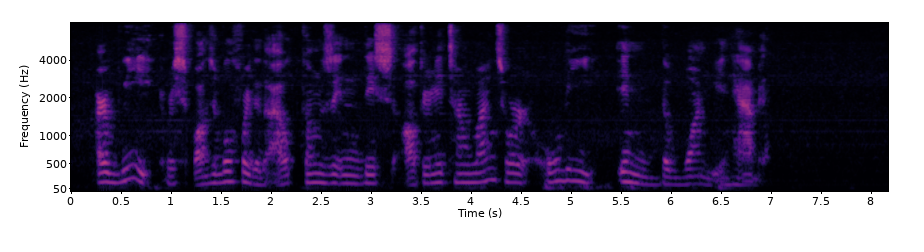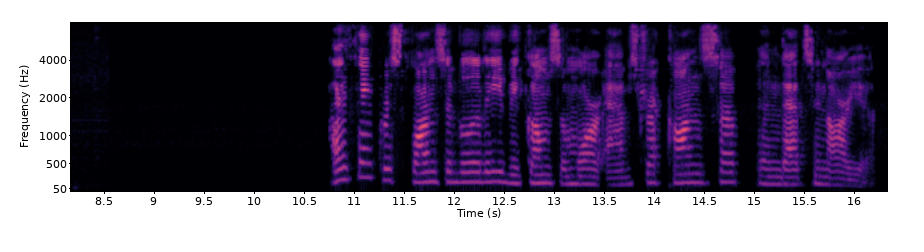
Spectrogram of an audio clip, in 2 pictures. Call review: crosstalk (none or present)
none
